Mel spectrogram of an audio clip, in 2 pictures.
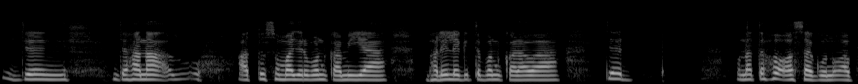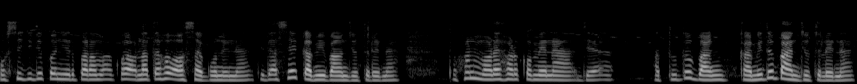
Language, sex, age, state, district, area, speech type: Santali, female, 18-30, West Bengal, Purulia, rural, spontaneous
